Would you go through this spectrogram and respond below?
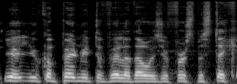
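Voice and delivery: cocky taunt in a borrowed voice; mock Zlatan boast. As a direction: play the arrogant star, half in jest.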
